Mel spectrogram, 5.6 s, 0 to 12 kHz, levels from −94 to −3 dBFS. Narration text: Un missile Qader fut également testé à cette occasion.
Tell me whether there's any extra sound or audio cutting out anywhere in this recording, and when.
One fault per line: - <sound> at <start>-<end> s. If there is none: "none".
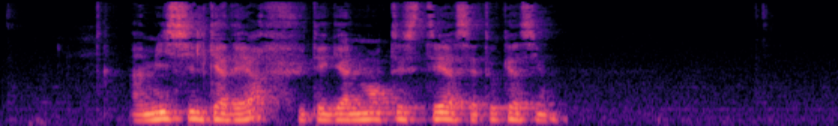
none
